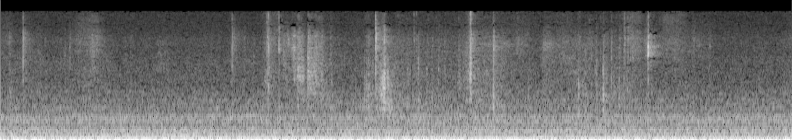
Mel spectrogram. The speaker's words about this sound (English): The bus creaked to a stop in front of them. It sighed and sagged, and the doors swung open.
